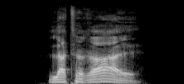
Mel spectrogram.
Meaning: lateral
- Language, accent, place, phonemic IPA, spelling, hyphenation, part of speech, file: German, Germany, Berlin, /latəˈʁaːl/, Lateral, La‧te‧ral, noun, De-Lateral.ogg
